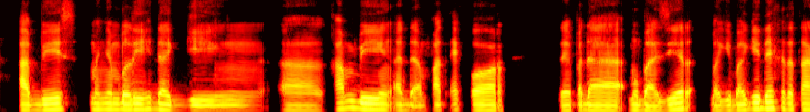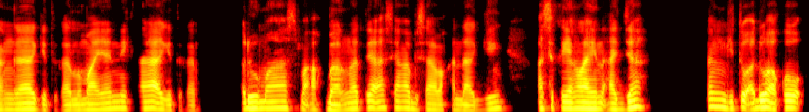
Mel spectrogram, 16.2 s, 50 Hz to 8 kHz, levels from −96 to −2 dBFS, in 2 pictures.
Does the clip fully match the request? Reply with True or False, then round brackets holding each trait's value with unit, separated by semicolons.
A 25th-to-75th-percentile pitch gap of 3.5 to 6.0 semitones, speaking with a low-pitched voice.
True (4.1 semitones; 105 Hz)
